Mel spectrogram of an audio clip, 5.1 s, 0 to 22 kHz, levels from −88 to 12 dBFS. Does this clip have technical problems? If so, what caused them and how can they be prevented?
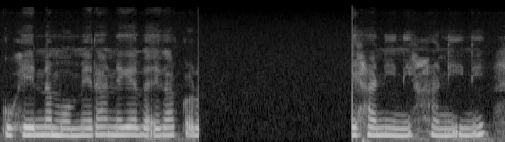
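Yes. Right after "na mũmera nĩgetha", an audio dropout to a faint residue runs from 1.98 to 3.52 s, about 1.5 s, leaving only hiss roughly 45 dB below the speech. It is not a natural pause or fade: the sound cuts off abruptly and resumes just as sharply, while the live path keeps its noise floor. The likely cause is a brief break in the signal feed ahead of the still-powered input stage. Secure and monitor cables, connectors or wireless links so the source cannot drop out mid-recording.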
